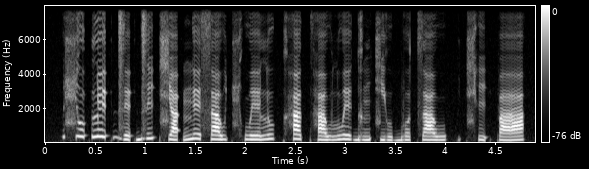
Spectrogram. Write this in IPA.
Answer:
ɕ o˦ ʔ l e˦ ʔ d͡z e˨ ʔ d͡z i˦ ʔ ɕ a˨ ʔ ŋ e˥˧ s a˧ w t͡ɕʰ w e˧ l u˥˧ kʰ a˦ t̪ʰ a˧ w l w e˥˧ ɡ ə˧ ŋ t͡ɕ j u˨˩ b o˧ t͡s a˧ w | t͡ɕʰ i˨ ʔ p a˨˦

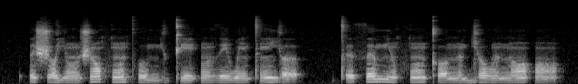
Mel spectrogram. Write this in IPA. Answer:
ʔ ə ʃ ɔ j õ ʃ ɔ̃ f õ pʰ o mʲ o kʼ e ʔ õ ð e w ẽ tʼ ẽ j ʌ | tʼ ə θ ə mʲ õ f õ kʼ ɔ n ə̃ bʲ ɔ β ə̃ n ɔ̃ ʔ ɔ̃

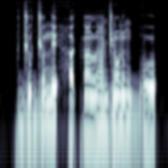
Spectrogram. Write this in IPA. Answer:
d͡ʒ u˧ d͡ʒ o˦ n e˦˨ h a˨ k ã˨˦ l ã˧ d͡ʒ ɔ̃˦ ɾ ũ˧ ɡ͡b o˧

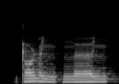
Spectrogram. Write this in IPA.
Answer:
ʈ ɔ ɳ ə ɲ | n̪ əː ɲ

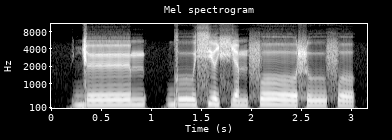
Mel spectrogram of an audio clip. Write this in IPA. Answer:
ɟ øː m | ɡ uː sʲ ə ç ɛ m f oː ɬ uː f o

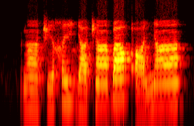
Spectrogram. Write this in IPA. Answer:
ɡ ãː˨ t͡ʃ i˨˦ χ iː˦ ʎ aː˨ t͡ʃ ãː˧ ɓ aː˦ qʼ aː˨ ɲ ãː˦

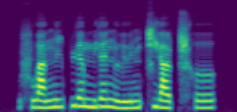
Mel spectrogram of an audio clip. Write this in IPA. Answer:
ʂ w ä˧˥ n̪ i˧˥ p ɥ ɛ˥˧ m j ɛ˥˩ n l y˧˥ n t͡ɕ j ä˧˥ ʈ͡ʂʰ ɤ˥

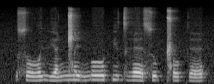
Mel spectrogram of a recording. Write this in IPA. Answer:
s oː˨˩˦ vʲ a˨˩˦ ŋ͡ǁ e˥˩ ŋ oː˥ pʲ ɯ˥ dʱ ɛː˥˩ s u˥˩ ǁ o˧˥˧ k ɛ˨˩˦

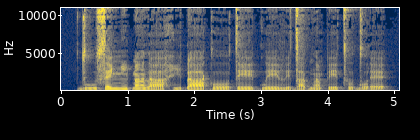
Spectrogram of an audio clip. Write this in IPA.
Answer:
d uː˨ s ɛ˦ ɲ ĩ˦ ɓ ã˦ l aː˨ h i˦˨ ɗ aː˦ k oː˦˨ t eː˦ kʷ eː˦ β ɪ˨ d a˨ ɡʷ ã˦ p e˨˦ tʰ ʊ˦ ɡ o˨ ɾ ɛ˨

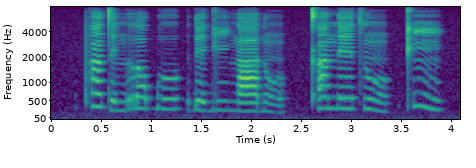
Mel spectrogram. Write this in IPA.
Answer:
pʰ ã˦ t e˨ ŋ r ɔ˦ ɓ u˦ | ɗ e˨ ɡ iː˨ ŋ aː˨ ɗ ũ˨ | kʼ ã˦ n eː˦ t͡s ũ˦˨ | kʼ ĩ˦˨

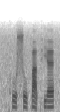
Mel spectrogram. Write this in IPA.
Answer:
kʰ u˥˧ s u˥˧ p ä˥˩ t̪ʰ j ɛ˥

